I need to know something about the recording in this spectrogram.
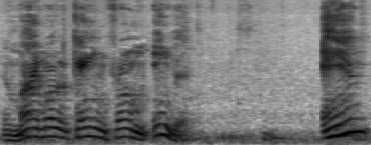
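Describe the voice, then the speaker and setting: Male professor, lively swooping delivery, teasing rhetorical questions, emphatic repetition. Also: high voice, slow, slight background noise. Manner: animated, mocking rhetorical questions, frequent laughter; emphatic, repeats points for stress. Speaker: philosophy professor. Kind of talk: conversational interview answer.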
